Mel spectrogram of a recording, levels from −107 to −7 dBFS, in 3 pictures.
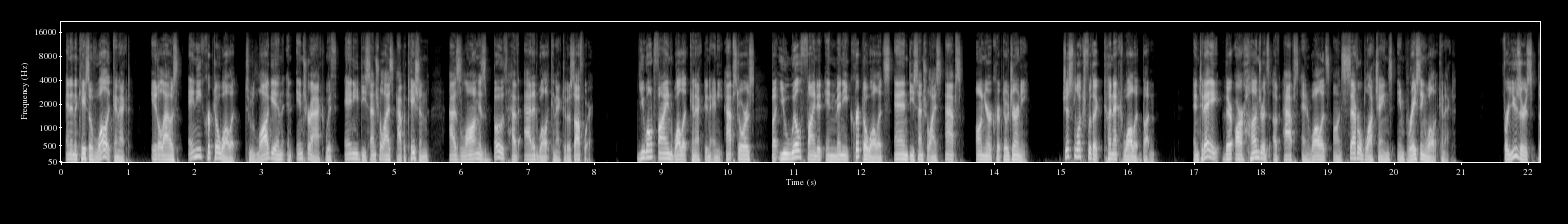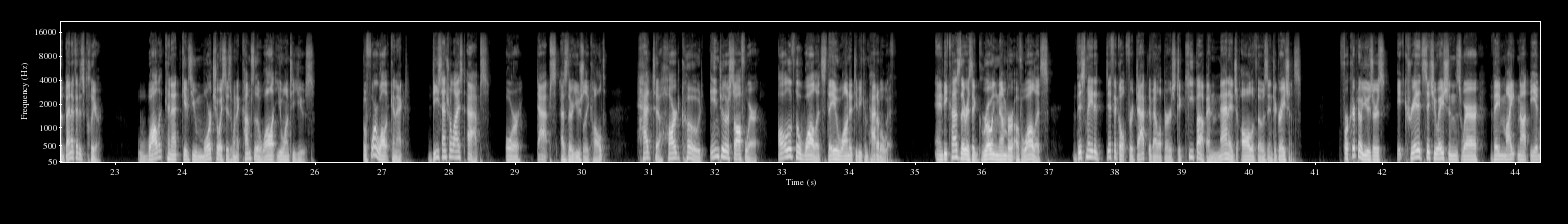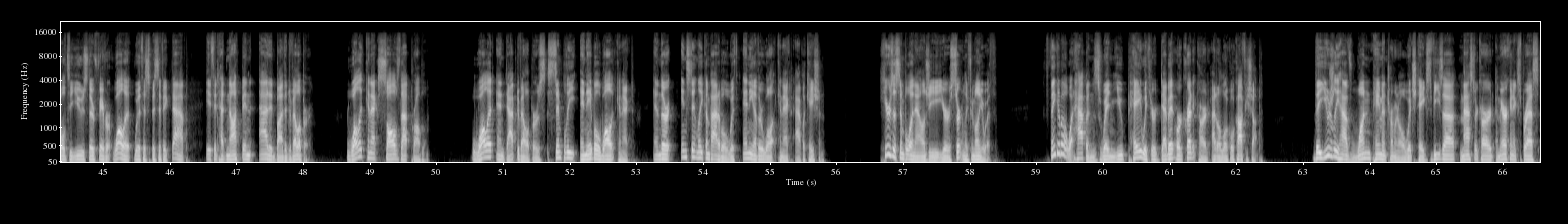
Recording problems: wrong speed, natural pitch; too fast; 1.7 times normal speed

